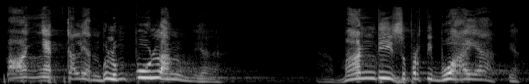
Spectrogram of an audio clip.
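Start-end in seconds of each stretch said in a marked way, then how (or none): 0.0-1.9 high mock scolding, swelling loud; imitating scolding grandmother. Grandmother scolds grandchildren not yet home, mock angry yell. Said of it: "aduh, mulutnya". 3.4-5.0 raised, drawn-out mock scolding; imitating scolding grandmother. Grandmother scolds grandchildren over bathing, slow mock scolding. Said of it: "aduh, mulutnya".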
